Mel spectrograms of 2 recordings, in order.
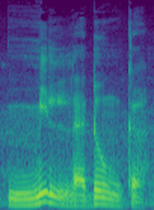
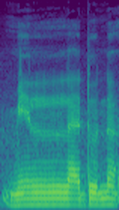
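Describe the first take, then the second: First: The n merges fully into a doubled l. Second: A slight n sound is kept before the l. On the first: The speaker calls it right. "Yang betulnya min ladunka" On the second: The speaker calls it wrong. "masih ada nun sikit lagi. Tak betul"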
